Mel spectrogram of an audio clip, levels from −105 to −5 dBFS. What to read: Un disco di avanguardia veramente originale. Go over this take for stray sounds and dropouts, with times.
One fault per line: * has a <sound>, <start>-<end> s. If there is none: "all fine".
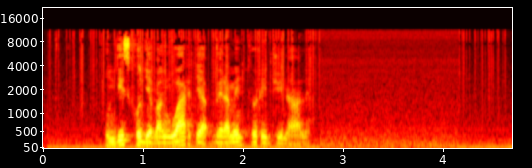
all fine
